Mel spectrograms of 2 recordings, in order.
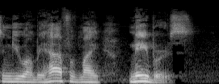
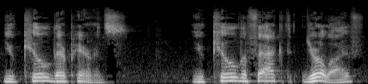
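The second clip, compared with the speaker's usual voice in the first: usual speaking voice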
